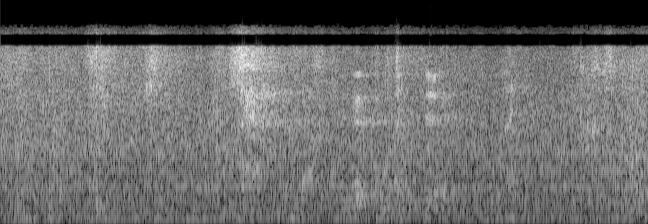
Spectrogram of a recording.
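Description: Bare feet shuffle and slide across a mat.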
